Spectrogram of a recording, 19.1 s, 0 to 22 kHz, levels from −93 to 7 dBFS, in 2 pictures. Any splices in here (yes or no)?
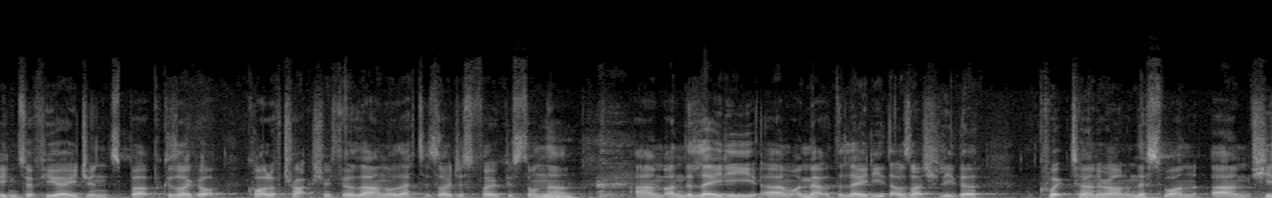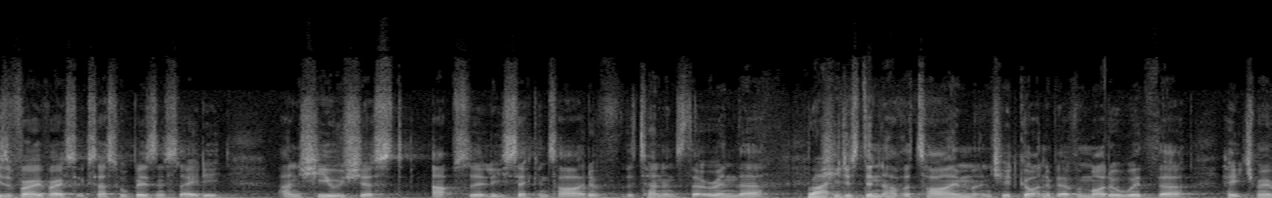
no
